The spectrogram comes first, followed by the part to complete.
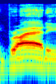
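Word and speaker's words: Briody: dan uh it's it's it rhymes with sobriety briety is his name uh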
